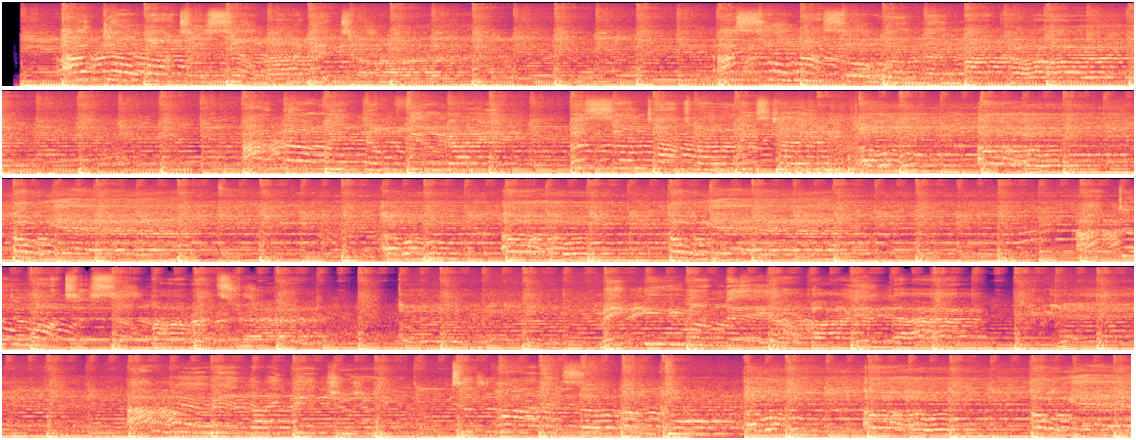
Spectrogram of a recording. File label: Fender Strat; Indie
